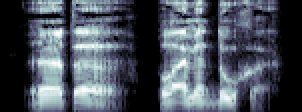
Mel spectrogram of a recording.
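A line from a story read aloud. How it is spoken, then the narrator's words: Muffled, strained. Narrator (Russian): голос Звездного прозвучал глухо, с заметным усилием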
